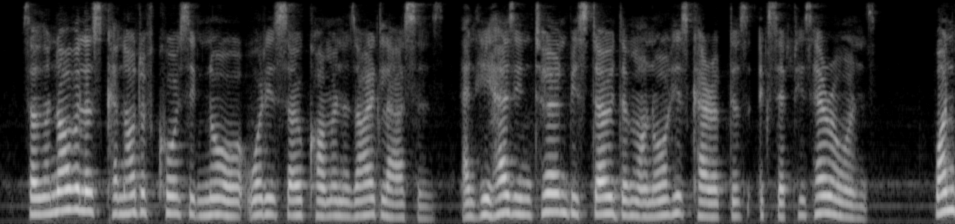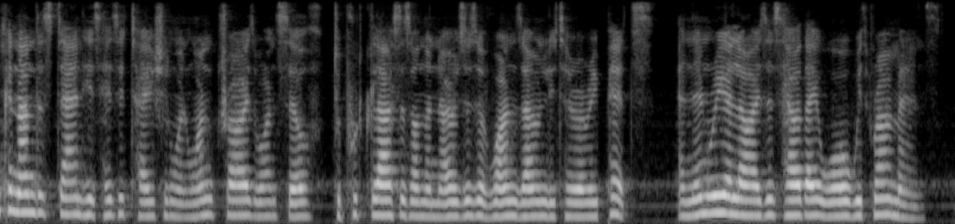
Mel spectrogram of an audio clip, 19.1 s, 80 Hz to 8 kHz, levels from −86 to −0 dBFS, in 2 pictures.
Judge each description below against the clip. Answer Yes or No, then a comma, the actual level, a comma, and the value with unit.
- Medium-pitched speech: No, high, 195 Hz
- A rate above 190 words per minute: No, average, 175 wpm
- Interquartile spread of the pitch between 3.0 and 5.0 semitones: No, narrow, 2.4 semitones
